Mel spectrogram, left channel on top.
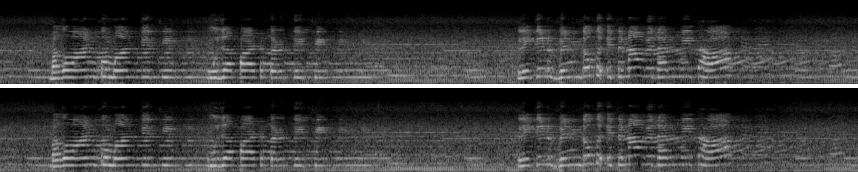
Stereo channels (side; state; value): both; normal; correlation 0.51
